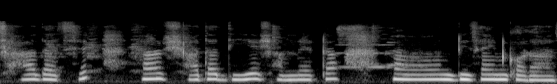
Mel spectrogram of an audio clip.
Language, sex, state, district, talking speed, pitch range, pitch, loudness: Bengali, female, West Bengal, Jhargram, 105 wpm, 220-245 Hz, 230 Hz, -18 LUFS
